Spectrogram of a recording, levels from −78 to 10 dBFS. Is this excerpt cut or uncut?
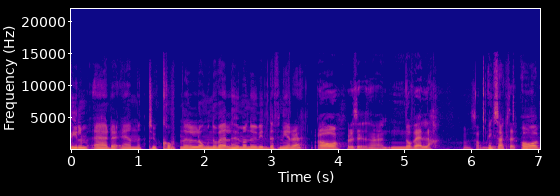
cut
